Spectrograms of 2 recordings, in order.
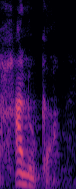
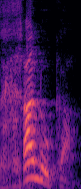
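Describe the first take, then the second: First: It begins with a soft, plain h sound. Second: It begins with a rough, throaty ch sound. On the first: The speaker calls it wrong. "No, it's not Hanukkah" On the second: The speaker calls it right. "It's Chanukah"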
